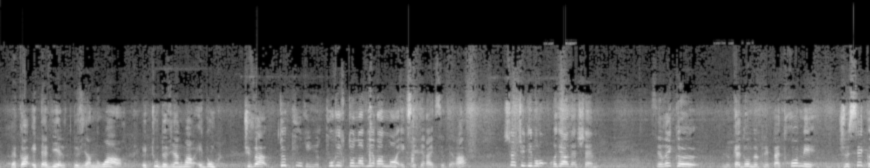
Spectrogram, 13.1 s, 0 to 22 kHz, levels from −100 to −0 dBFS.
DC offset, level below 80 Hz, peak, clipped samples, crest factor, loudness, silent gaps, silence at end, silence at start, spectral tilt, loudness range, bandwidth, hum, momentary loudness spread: under 0.1%; -54 dBFS; 0 dBFS; under 0.1%; 16 dB; -15 LUFS; none; 0 s; 0 s; -2.5 dB/octave; 3 LU; 17 kHz; none; 14 LU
